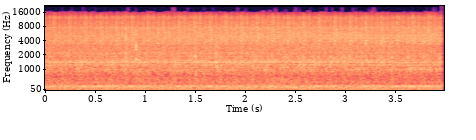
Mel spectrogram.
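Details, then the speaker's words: 2010 Ford F-150 5.4 L V8 idling after alternator and serpentine belt replacement, charging 14.6 V: steady idle, no squeal or chirp; owner believes earlier squeal was the old alternator bearing. Normal idle. "So we're chugging along. No more squeaks, no more squeals. Must have been the bearing of the old alternator."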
